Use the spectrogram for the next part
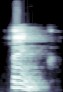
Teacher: It's dental and fricative.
